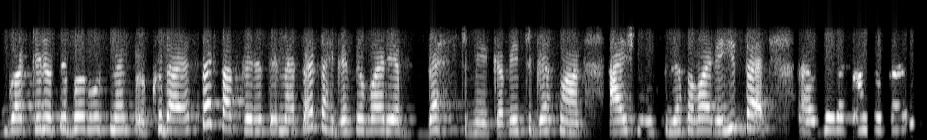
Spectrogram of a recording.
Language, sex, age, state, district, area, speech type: Kashmiri, female, 30-45, Jammu and Kashmir, Budgam, rural, conversation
